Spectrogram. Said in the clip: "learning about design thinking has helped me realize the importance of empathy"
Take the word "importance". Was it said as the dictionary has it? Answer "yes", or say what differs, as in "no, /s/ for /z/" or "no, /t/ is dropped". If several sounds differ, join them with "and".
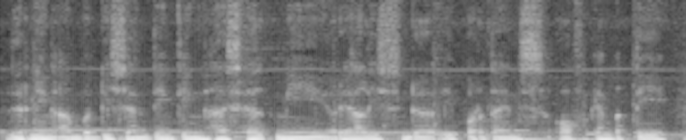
yes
